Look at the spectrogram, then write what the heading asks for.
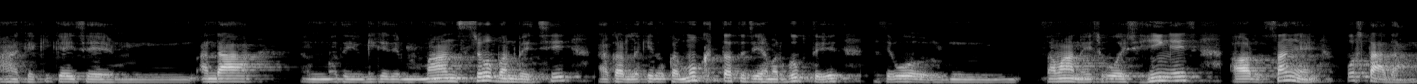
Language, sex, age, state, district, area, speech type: Maithili, male, 30-45, Bihar, Madhubani, rural, spontaneous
